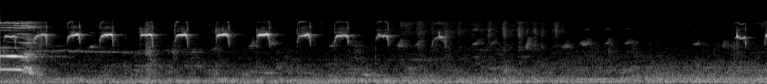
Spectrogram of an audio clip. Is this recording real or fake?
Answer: real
